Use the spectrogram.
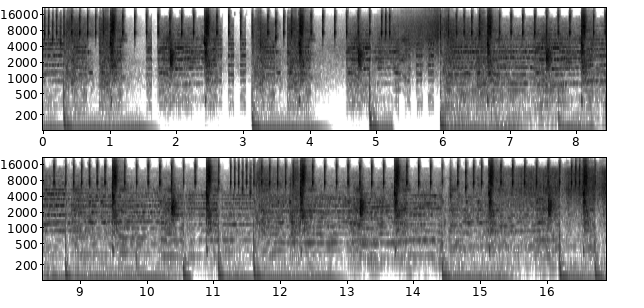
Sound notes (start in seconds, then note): none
